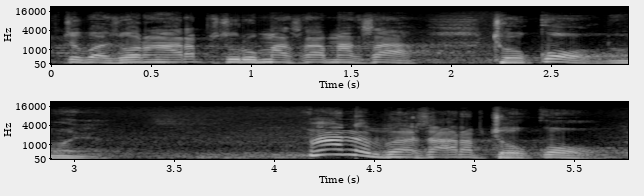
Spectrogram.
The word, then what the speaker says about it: Joko: seorang Arab suruh maksa-maksa Joko namanya. Mana bahasa Arab Joko? Tulisannya juga Juku loh bahasa Arab. Gitu? Ya huruf Zin, Wau, Kaf, Wau, Juku namanya. Namanya yang benar Joko bukan Juku, karep-karep mulah.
